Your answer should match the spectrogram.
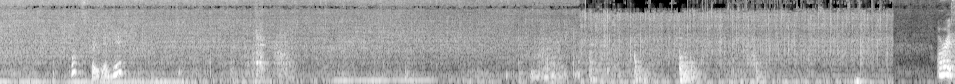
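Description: Food cooks on a grill with a steady, low sizzle running throughout, under occasional brief talk and a few small clinks and knocks.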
